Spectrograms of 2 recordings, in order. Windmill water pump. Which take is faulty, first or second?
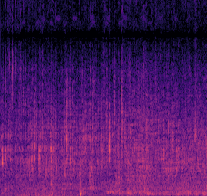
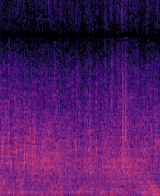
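second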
